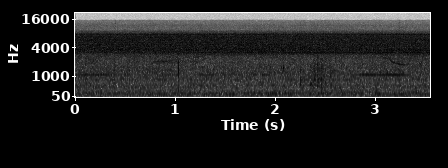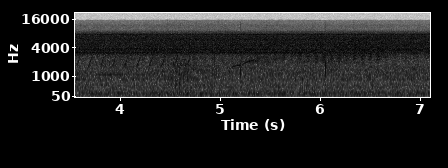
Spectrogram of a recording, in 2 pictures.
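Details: Cicadas droning loudly on a summer day, an unbroken high-pitched hiss, while birds add short whistled notes, a rising slur and a quick series of chirps over it.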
